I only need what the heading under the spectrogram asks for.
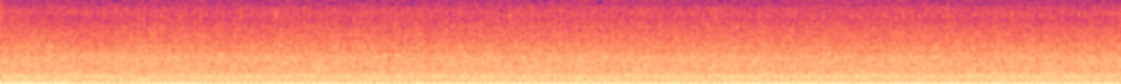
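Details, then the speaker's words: Briggs & Stratton Classic engine on a curbside-rescue push mower, revived and running on its own fuel, oil sizzling off muffler; steady, even drone with no surging or misses; a smooth, healthy runner. "uh this is a real smooth runner though that's great"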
